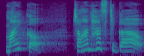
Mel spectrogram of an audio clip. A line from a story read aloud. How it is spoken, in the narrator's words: I pleaded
